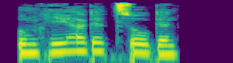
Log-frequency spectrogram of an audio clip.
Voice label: "umhergezogen", German; adjectives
